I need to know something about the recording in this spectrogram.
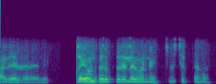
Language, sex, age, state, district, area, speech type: Telugu, male, 60+, Andhra Pradesh, West Godavari, rural, conversation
